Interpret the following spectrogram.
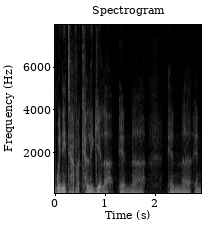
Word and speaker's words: Caligula: was first introduced to Caligula in um Judge Dread where there was Judge Caligula and they told essentially the same story although as a youth I pronounced it cigala um I've done a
